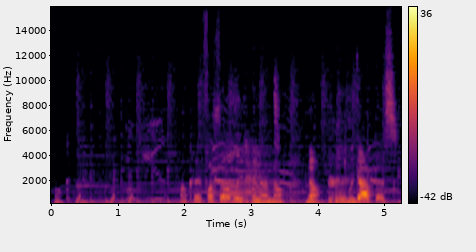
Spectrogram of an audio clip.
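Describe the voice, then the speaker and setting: A young woman playing a game, swearing, laughing and reacting loudly. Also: fairly low pitch, measured pace, music in the background. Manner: excitable, swearing, big laughs. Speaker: gamer. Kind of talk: casual gaming banter.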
